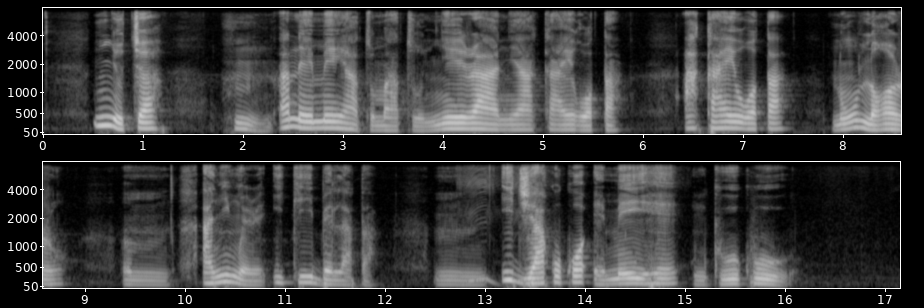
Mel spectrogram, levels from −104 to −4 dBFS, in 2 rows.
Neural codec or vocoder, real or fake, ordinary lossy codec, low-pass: none; real; none; 7.2 kHz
